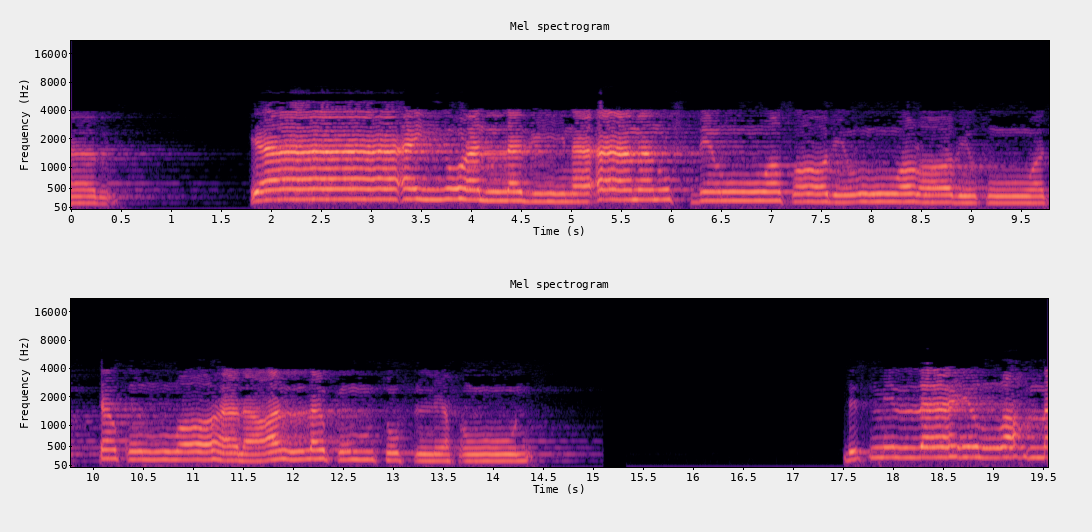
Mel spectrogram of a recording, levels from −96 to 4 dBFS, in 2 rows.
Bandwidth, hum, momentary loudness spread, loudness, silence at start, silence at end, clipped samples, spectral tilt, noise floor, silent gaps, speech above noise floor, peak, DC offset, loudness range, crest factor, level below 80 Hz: 5.2 kHz; none; 12 LU; -23 LUFS; 0 s; 0 s; under 0.1%; -4 dB/octave; under -90 dBFS; 15.14-15.29 s; over 66 dB; -6 dBFS; under 0.1%; 13 LU; 18 dB; -64 dBFS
